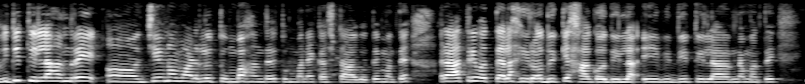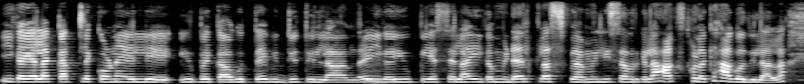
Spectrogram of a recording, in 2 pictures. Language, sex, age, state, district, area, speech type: Kannada, female, 18-30, Karnataka, Davanagere, rural, spontaneous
